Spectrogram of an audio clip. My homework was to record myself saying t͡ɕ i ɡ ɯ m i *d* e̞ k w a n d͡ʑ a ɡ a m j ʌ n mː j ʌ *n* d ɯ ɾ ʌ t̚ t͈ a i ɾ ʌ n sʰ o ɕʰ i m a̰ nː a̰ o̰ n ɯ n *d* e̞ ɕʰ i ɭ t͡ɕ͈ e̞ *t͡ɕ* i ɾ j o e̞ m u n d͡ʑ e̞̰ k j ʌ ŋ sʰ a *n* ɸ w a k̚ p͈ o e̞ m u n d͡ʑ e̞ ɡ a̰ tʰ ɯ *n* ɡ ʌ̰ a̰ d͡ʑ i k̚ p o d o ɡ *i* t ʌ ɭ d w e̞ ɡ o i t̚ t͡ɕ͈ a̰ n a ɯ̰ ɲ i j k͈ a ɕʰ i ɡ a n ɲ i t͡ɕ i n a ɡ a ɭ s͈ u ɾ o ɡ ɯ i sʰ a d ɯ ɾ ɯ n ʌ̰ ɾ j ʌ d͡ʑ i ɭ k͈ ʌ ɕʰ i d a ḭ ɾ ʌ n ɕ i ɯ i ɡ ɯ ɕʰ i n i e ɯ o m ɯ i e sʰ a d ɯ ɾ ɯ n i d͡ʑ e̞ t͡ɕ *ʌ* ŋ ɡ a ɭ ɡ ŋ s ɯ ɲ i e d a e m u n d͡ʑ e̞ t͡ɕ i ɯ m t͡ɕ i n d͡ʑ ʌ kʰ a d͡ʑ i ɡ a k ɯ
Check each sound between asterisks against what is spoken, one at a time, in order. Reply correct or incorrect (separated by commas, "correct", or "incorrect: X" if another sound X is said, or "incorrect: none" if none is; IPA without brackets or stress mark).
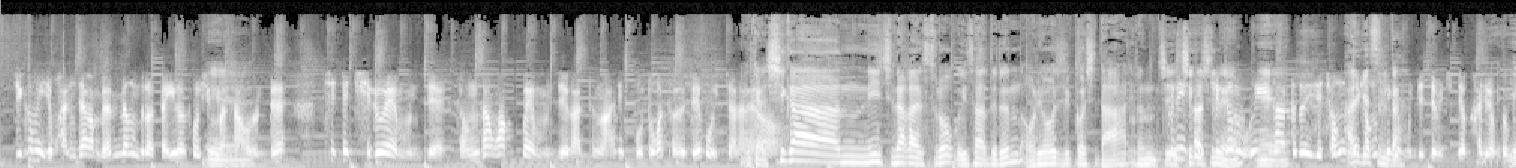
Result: incorrect: d͡ʑ, incorrect: ŋ, correct, incorrect: t͡ɕʰ, incorrect: ŋ, incorrect: ŋ, incorrect: a, correct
